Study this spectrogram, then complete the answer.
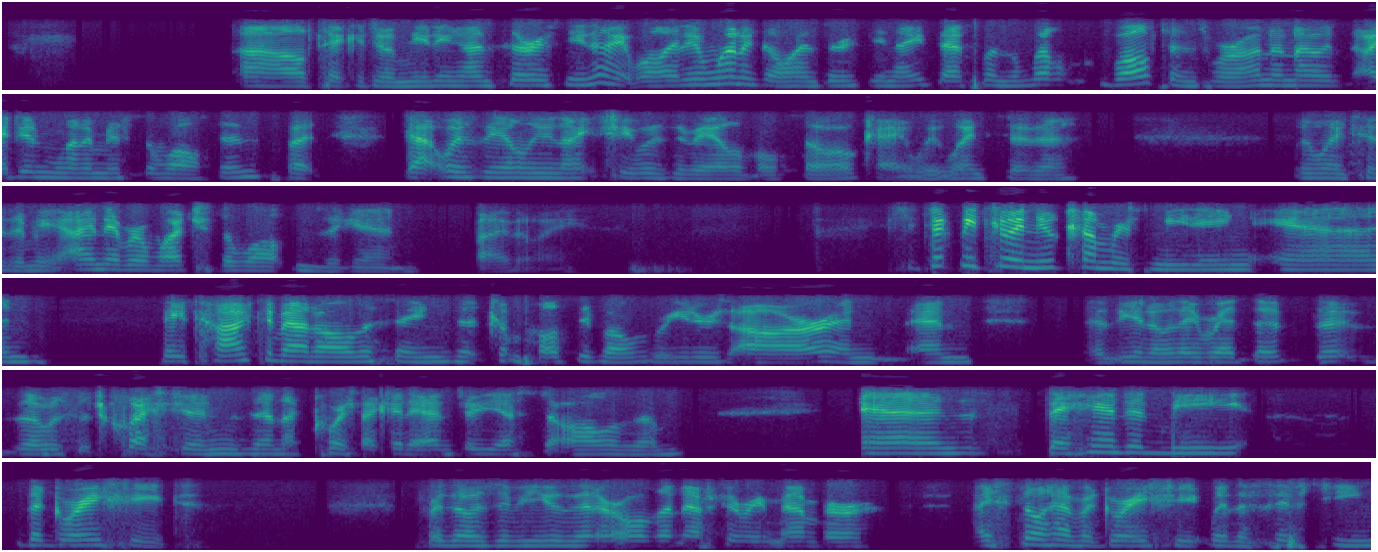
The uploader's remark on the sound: qualification from the 100 Pounders Phone Meeting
